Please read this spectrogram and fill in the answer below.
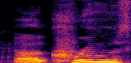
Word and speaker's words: Krewe: Here locally, okay, Crews, Krewe is how you spell it for those playing along at home.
